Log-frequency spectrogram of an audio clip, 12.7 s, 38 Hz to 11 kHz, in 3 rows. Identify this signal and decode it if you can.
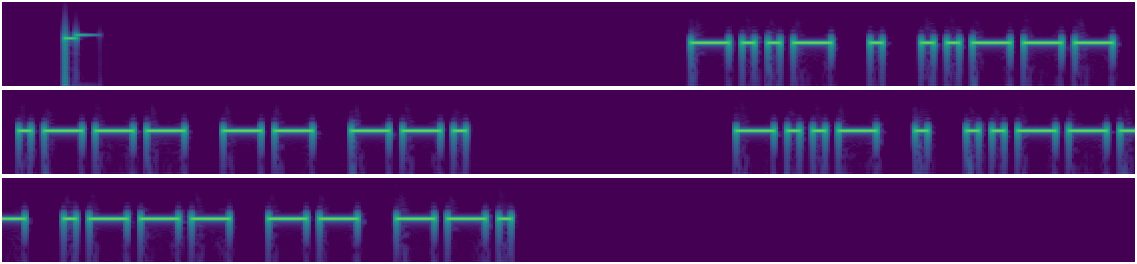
Morse code, heard as a keyed tone, about 25 wpm, 700 Hz. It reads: XE2JMG XE2JMG
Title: DXCC-100 Call Signs - 6 Characters - Repeated 2x - 25wpm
